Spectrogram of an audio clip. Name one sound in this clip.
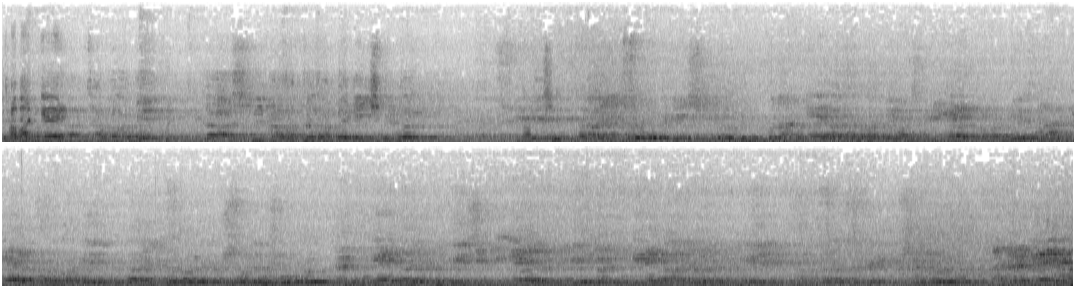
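Water runs and splashes steadily in tanks.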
